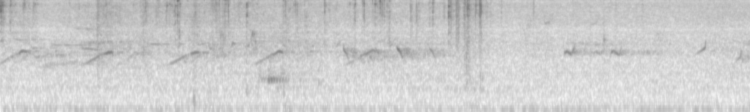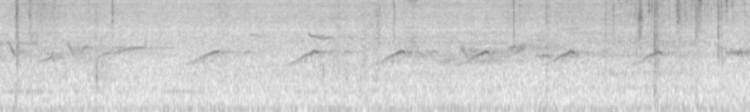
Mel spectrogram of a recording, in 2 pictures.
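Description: Faint bird chirping: short rising chirps repeated about twice a second, with a brief pause partway through, over a low steady outdoor rumble.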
